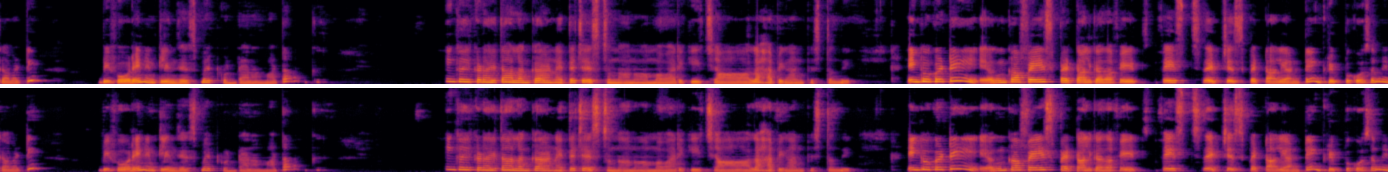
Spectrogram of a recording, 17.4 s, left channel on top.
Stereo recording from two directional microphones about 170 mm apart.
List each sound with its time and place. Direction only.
0.0 s a woman's voice: 20° left (ahead or behind)
5.5 s a woman's voice: 20° left (ahead or behind)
